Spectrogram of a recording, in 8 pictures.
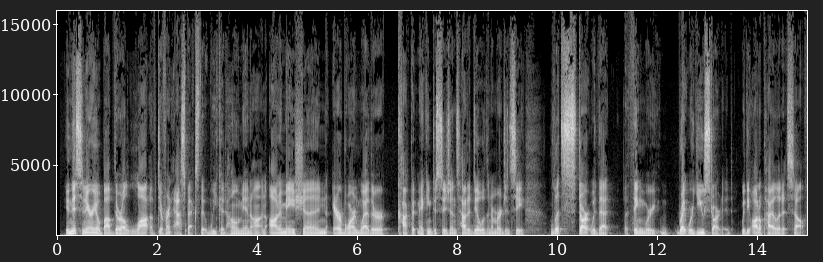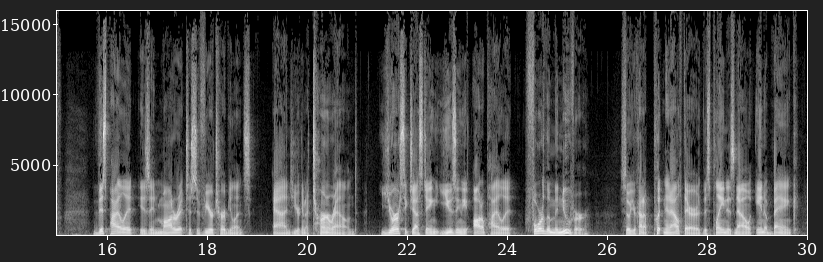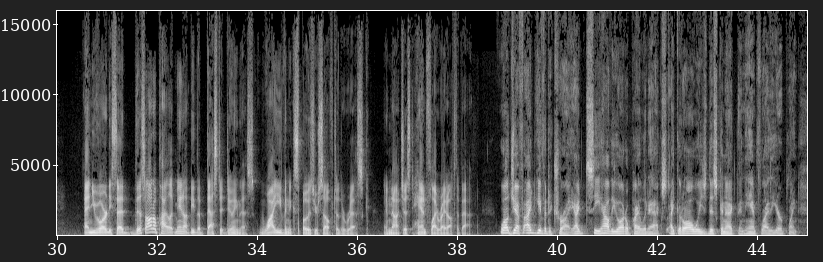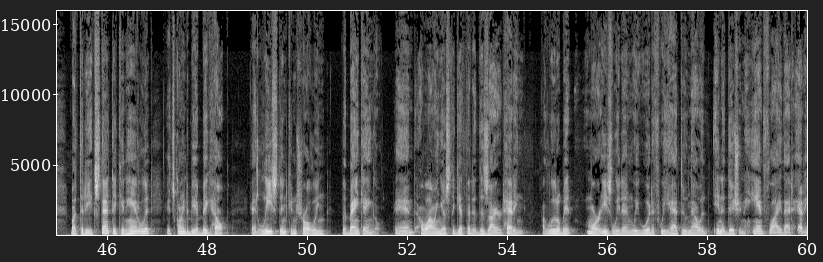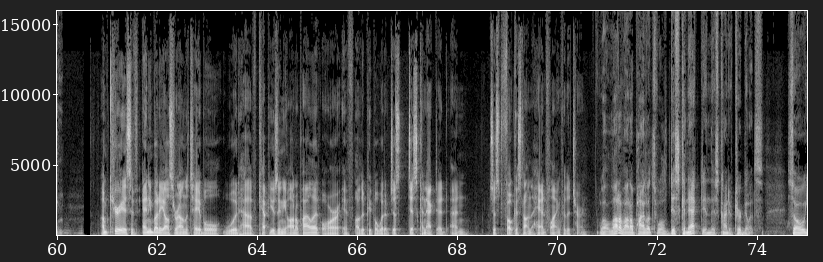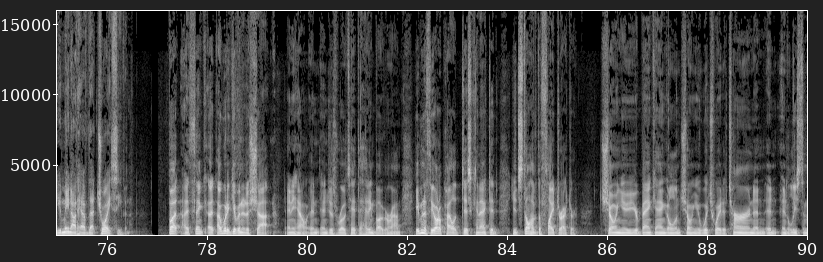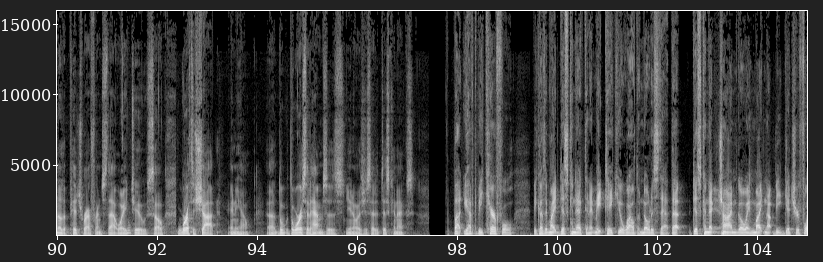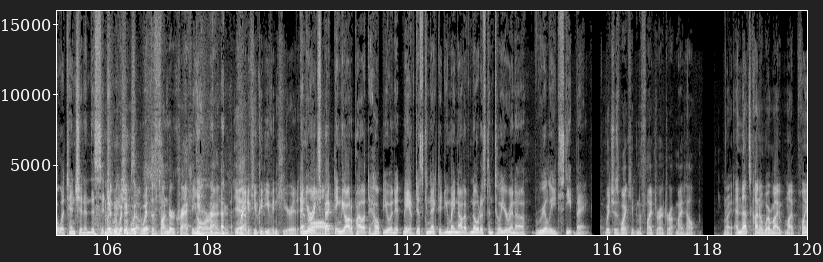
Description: Sucked_into_a_thunderstorm_roundtable.mp3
